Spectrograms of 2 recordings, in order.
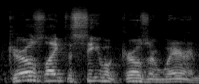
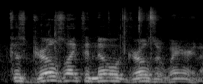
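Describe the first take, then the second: First: It is said forcefully, with command. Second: It is said casually, without force.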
